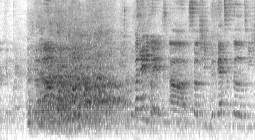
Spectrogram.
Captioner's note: laughter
